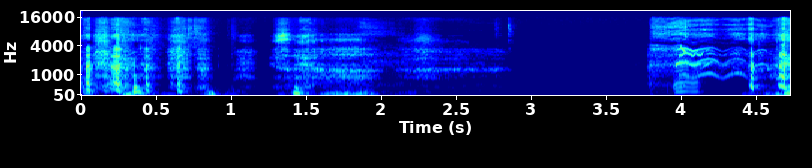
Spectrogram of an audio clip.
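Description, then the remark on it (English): A person imitates Howard's heavy, noisy breathing, constant rough rasping puffs through mouth and nose, followed by a brief silence and then a few wavering, whistly breaths and grunts. “Yeah, he's just constantly breathing through his fucking mouth and nose, and I just can't stand it.”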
